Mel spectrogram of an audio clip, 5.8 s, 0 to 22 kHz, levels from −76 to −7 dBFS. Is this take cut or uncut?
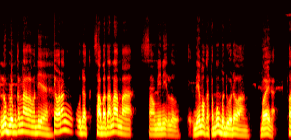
cut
